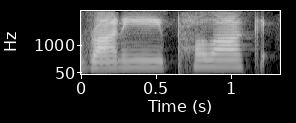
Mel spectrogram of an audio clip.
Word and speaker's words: Rani Polak: And it's by Dr. Rani Polak. Again, do you want to say your own name? – You pronounce it just perfect.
